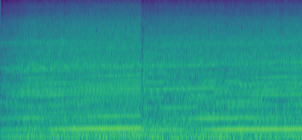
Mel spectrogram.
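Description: Race car engines from the IMSA racing video game at Road Atlanta, with a faster class-leading car closing in and passing. A steady, loud, droning engine tone runs throughout, with a brief pitch shift near the middle as the faster car goes by.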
